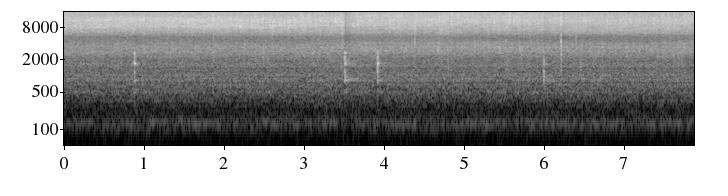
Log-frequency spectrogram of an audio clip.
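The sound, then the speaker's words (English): Meat sears in a hot pan before being added to onions for a classic Flemish stew: a steady, even sizzle and crackle runs throughout, broken by a few faint sharp clicks, with no talking. “So you want to turn the meat as well, so it's seared on all sides before you add it to the onions.”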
